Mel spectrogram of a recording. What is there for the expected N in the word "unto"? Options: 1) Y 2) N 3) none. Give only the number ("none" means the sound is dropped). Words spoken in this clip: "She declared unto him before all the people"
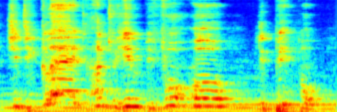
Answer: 2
